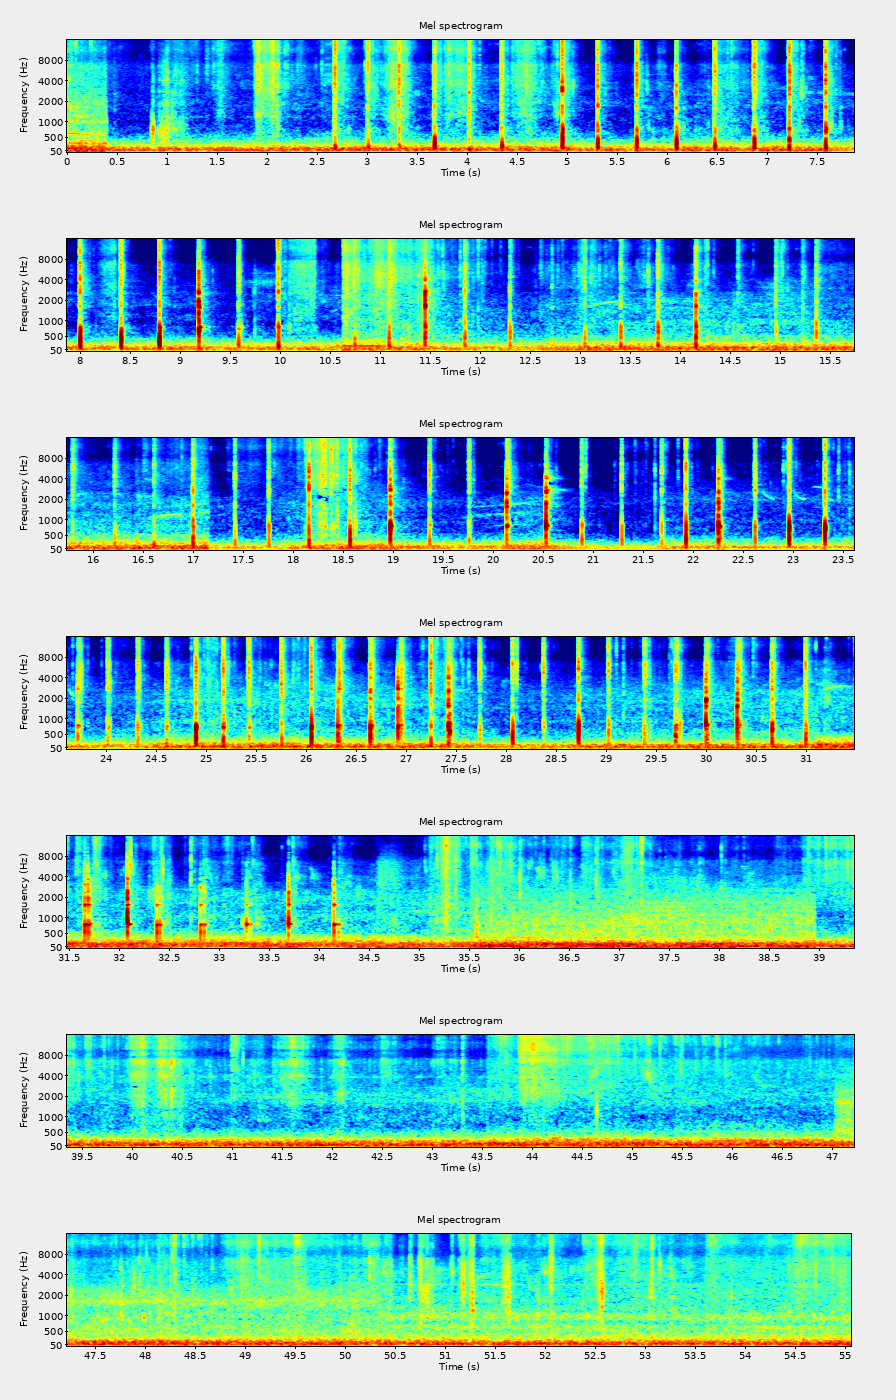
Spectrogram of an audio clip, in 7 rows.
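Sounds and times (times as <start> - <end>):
pestle knocking in wooden mortar: 13.0 - 34.3.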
